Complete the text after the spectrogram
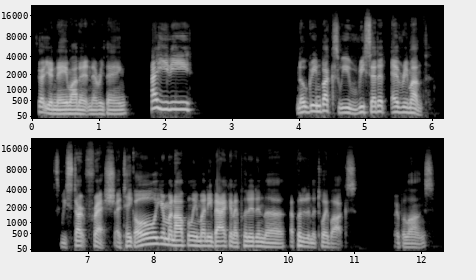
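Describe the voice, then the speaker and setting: A playful male streamer talks to his chat in a mid-pitched voice, now and then breaking into little hummed tunes. The sound is dry and close, with no room around it. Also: lively intonation, a little fast, fairly bright tone, clear, resonant tone, no echo. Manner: playful, giggly, hums and scats to himself while working. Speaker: streamer chatting with viewers. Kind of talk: casual live-stream chat.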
